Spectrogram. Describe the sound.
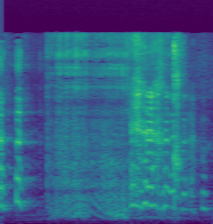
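A voice imitates a character snoring after flopping onto a bed and passing out, with a raspy, rumbling drone that rises into a nasal, buzzing snort, followed by a short sharp exhale. It is fairly loud and stands alone without talk.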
